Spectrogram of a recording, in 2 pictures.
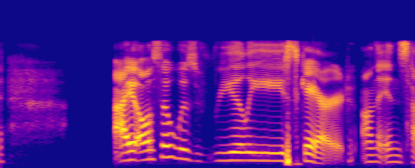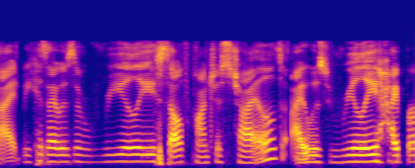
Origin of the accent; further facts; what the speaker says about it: Yarmouth, Maine, United States; I grew up in Yarmouth, Maine, very small population, very small town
